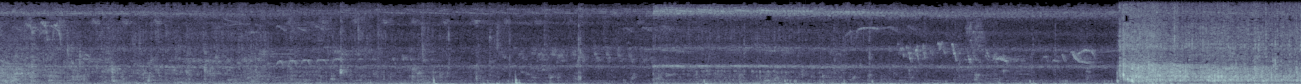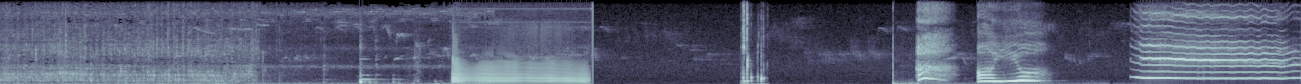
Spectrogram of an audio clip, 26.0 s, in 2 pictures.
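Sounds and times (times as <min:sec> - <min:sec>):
water pouring into steel bucket: 0:11.2 - 0:15.8.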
